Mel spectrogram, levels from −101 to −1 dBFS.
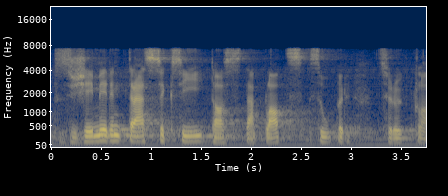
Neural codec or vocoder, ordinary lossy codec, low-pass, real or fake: none; none; 7.2 kHz; real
